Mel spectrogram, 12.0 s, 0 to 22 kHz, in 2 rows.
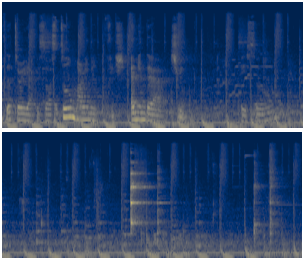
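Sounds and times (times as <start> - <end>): background music with beat: 0.0 - 12.0
spoon clinking on glass bowl: 8.6 - 9.4, 11.0 - 11.7.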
